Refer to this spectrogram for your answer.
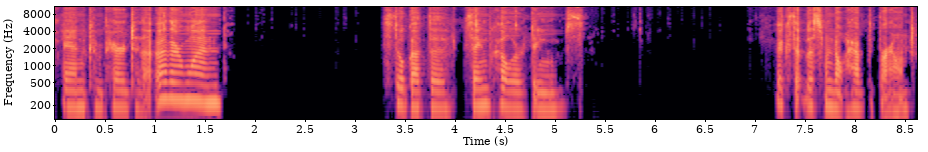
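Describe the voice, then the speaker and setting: A woman vlogger casually narrating her nail art step by step, thinking aloud in a relaxed, unhurried way. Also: fairly low pitch, no room sound.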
